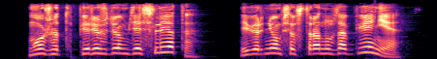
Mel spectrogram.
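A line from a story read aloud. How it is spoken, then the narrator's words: Hesitant suggestion. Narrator (Russian): неуверенно предложила Надежда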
